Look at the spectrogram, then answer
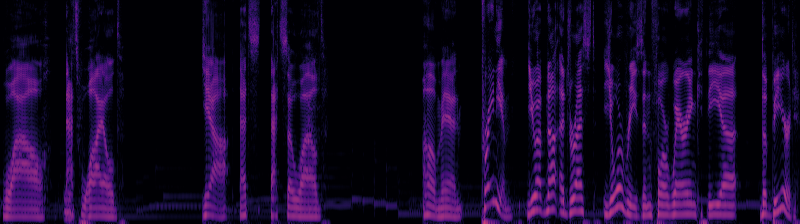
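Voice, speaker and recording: A man's voice: medium pitch, lively intonation, slow pace, a bit bright, smooth, soft background music. A man in his twenties hosting a podcast, chatting casually and jokingly, rambling with frequent restarts. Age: 20s. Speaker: podcast host. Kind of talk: casual chat.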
